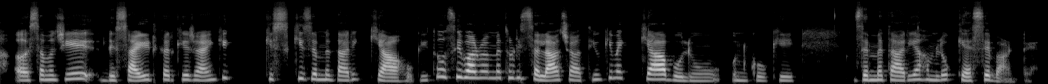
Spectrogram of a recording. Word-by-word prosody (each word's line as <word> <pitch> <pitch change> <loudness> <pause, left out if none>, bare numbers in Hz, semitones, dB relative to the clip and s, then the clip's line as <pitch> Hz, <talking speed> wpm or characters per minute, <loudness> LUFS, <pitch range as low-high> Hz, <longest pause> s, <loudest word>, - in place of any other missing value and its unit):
अ, 195 - +3
समझिए 220 +5 0
डिसाइड 195 +1 +3
करके 215 0 -3
जाएँ 200 0 0
कि 300 +4 -6 0.3
किसकी 245 +3 -4
जिम्मेदारी 225 -2 -2
क्या 180 -6 +3 0.2
होगी। 195 - -13
तो 355 - -2
उसी 340 0 -1
बारे 310 -1 +7
में 300 - -2
मैं 300 0 -6
थोड़ी 300 0 -5
सलाह 205 -8 +4
चाहती 200 +2 -4
हूँ 230 - -11
कि 305 - -7
मैं 300 -1 -4 0.2
क्या 235 -2 +9
बोलूँ 170 -2 -6 0.3
उनको 180 -1 -10
कि 180 -2 -9 0.7
जिम्मेदारियाँ 210 0 0
हम 210 -2 -6
लोग 220 +2 -5
कैसे 185 +3 0
बाँटे? - - -11
215 Hz, 170 wpm, -23 LUFS, 190-240 Hz, 0.7 s, क्या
